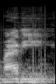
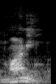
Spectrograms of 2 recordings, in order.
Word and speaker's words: Mani: He's not Manny, like in Latino. No, he's from India. His name is Mani. Okay, it's pronounced exactly like Money, but it is written as Mani.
